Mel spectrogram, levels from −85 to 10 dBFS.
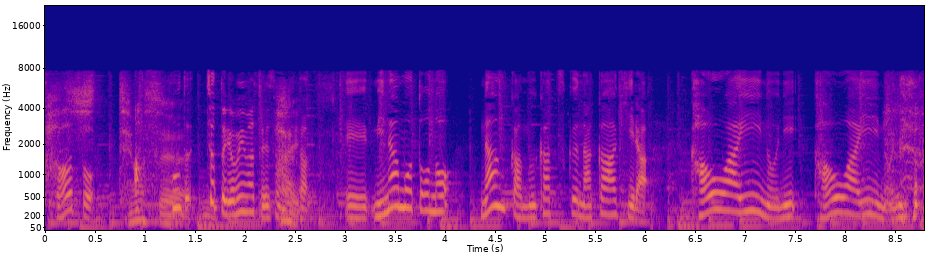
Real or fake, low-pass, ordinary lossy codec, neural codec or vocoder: real; none; none; none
